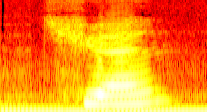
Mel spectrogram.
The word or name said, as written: quan2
